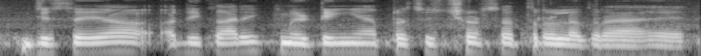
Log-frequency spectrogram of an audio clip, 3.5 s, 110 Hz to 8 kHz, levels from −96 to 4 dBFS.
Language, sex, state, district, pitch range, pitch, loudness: Hindi, male, Uttar Pradesh, Lalitpur, 140-150 Hz, 150 Hz, -15 LUFS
